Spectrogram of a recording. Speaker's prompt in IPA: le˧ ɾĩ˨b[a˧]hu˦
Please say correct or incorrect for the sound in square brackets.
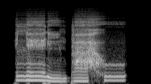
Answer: correct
